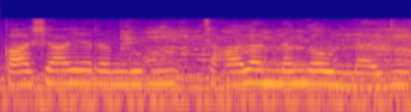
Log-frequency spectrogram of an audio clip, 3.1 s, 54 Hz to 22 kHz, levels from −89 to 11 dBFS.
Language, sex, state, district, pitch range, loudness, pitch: Telugu, female, Andhra Pradesh, Sri Satya Sai, 235-250 Hz, -15 LUFS, 245 Hz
